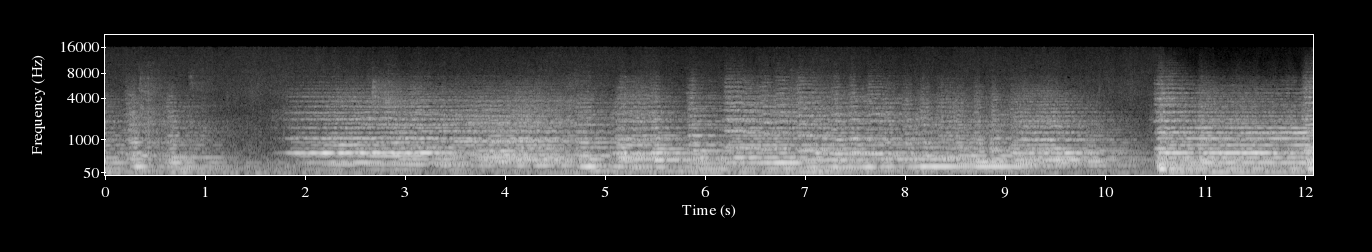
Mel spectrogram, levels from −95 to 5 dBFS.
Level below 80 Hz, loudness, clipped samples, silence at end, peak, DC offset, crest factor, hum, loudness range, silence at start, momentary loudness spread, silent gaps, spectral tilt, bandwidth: -34 dBFS; -17 LUFS; under 0.1%; 0 s; -2 dBFS; under 0.1%; 16 dB; none; 2 LU; 0 s; 10 LU; none; -7.5 dB/octave; 10 kHz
